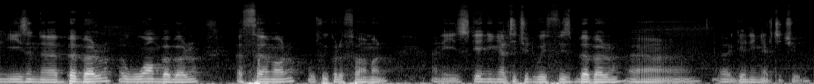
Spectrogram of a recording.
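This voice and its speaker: The man's tone is dark and mellow. He keeps to a moderate pace. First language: French. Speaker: gliding commentator. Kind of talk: live commentary. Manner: halting, many fillers.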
